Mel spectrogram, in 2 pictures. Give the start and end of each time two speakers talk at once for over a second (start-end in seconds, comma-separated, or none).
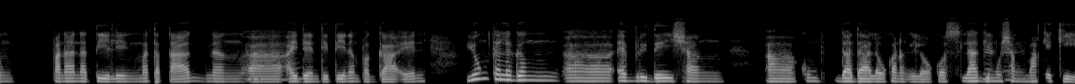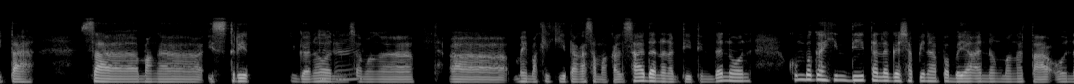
none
